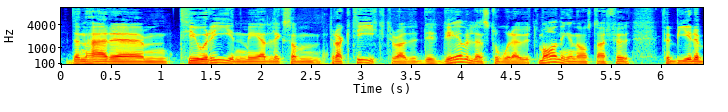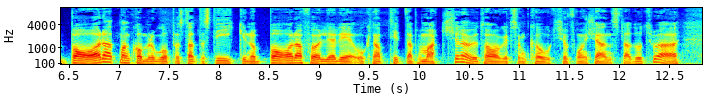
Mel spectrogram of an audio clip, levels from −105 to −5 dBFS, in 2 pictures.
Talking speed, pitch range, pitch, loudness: 225 wpm, 95-115 Hz, 105 Hz, -22 LUFS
